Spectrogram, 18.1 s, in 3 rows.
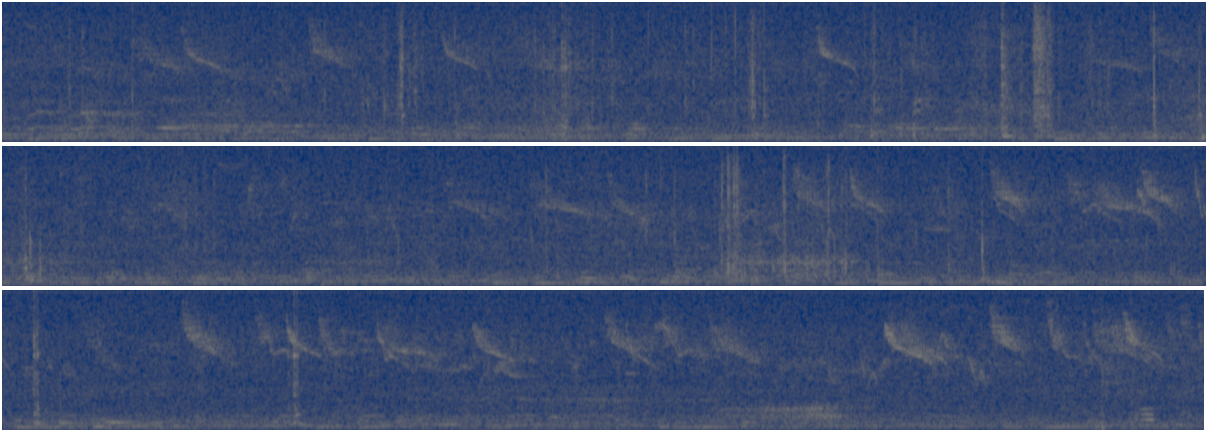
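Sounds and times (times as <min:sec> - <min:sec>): bird chirping: 0:00.0 - 0:18.0
sharp clicks: 0:07.9 - 0:12.5, 0:13.3 - 0:14.0.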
